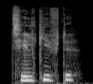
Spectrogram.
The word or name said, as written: tilgift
